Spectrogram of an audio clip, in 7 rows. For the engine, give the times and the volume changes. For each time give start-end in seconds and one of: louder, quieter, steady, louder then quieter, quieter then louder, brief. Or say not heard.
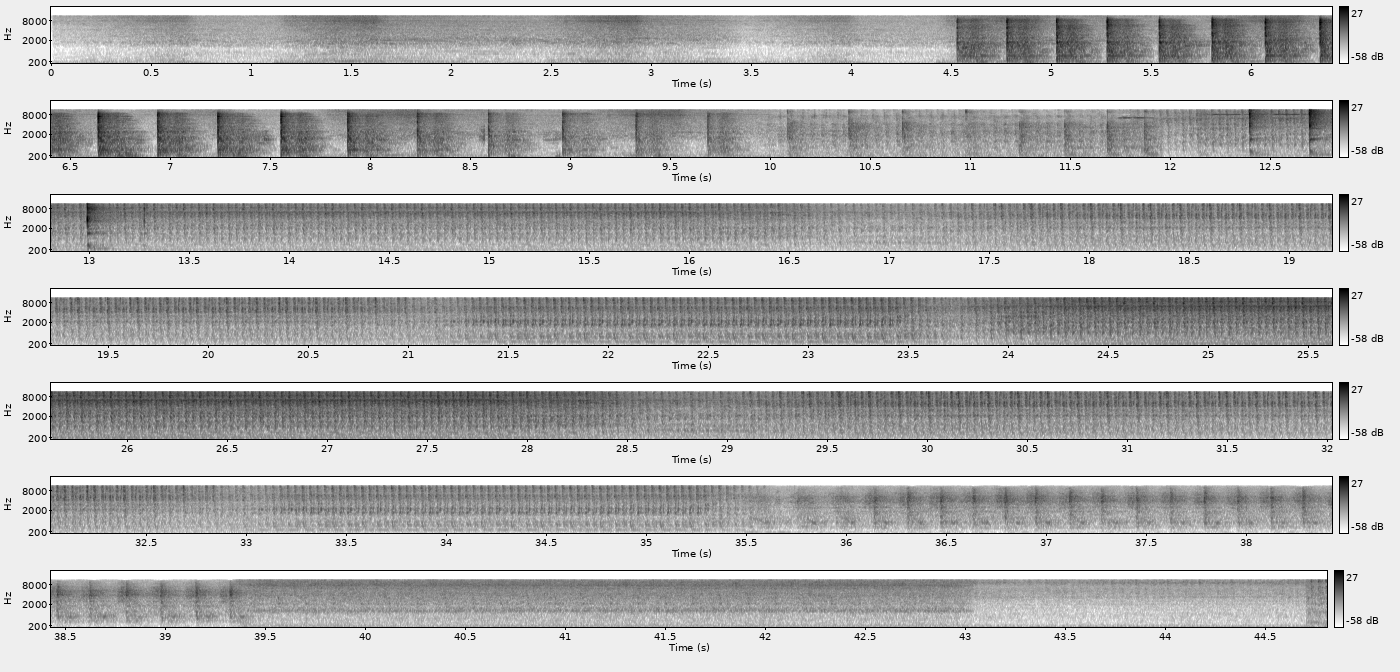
0.0-44.7 louder then quieter.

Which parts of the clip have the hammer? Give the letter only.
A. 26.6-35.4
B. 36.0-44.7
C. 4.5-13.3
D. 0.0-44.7
C.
